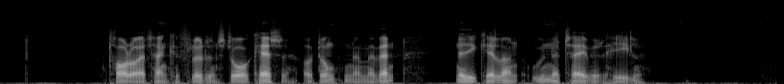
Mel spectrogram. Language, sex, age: Danish, male, 33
